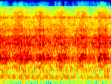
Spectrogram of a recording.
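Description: A power drill bores through a car exhaust, giving a steady, close, high-pitched whine with grinding texture that holds evenly throughout.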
